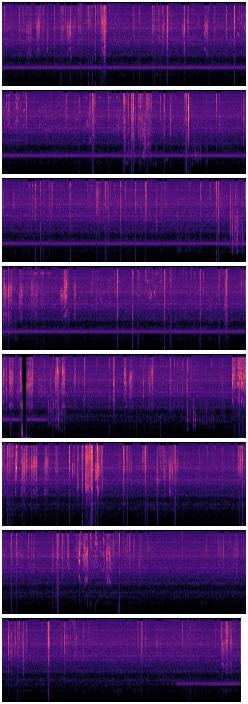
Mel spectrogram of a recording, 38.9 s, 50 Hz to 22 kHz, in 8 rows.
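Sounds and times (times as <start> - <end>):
faint steady high tone: 37.6 - 38.9.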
